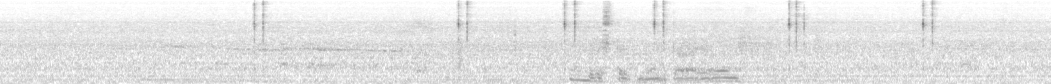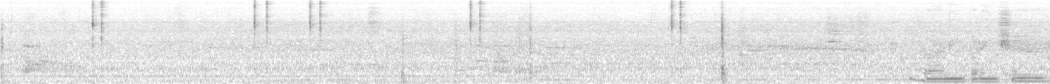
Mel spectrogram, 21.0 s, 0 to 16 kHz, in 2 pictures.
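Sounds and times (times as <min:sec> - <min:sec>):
steady low hum: 0:00.0 - 0:21.0
computer mouse and key clicks: 0:02.5 - 0:02.8, 0:04.5 - 0:06.9, 0:07.8 - 0:08.2, 0:09.2 - 0:09.5, 0:11.4 - 0:11.7, 0:13.0 - 0:16.0, 0:17.2 - 0:17.9.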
